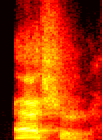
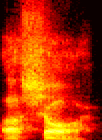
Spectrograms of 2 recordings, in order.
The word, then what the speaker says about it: Asher: and stuff like that Asher you know what I'm saying Asher in English in Hebrew Asar Asar those people right there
